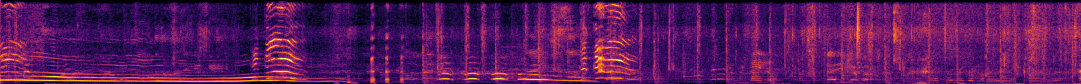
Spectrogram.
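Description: A dog lets out a long, rising howl, then gives several short yelps and whines, with voices chattering close by.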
